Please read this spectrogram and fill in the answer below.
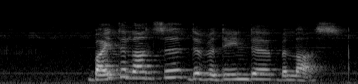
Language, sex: Afrikaans, female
